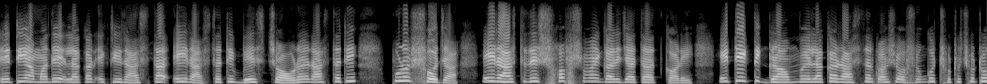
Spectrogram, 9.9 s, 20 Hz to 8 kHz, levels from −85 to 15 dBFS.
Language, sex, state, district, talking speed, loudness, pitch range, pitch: Bengali, female, West Bengal, Dakshin Dinajpur, 190 wpm, -14 LUFS, 245-300 Hz, 270 Hz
